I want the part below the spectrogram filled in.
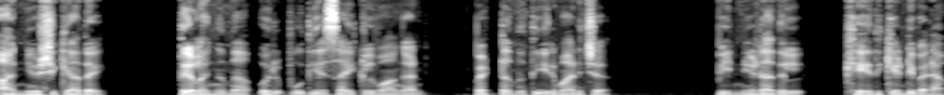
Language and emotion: Malayalam, fearful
